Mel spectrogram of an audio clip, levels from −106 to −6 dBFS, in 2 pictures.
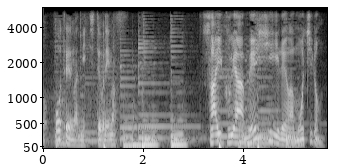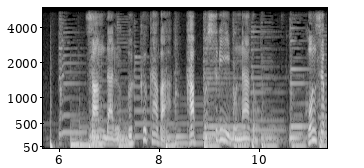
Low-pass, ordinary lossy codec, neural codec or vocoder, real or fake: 5.4 kHz; none; none; real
